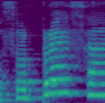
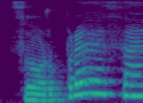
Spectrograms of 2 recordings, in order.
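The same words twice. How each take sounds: First: High, bright "¡Sorpresa!" call; spring the surprise on them; cheerful surprise. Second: High "Sorpresa" falling off; spring the surprise gently; cheerful surprise. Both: Shown as a demonstration. Woman surprises someone, high excited call.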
